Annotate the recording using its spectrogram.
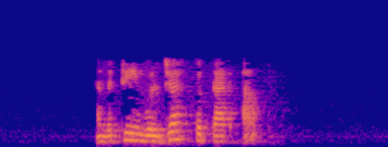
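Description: A woman speaks briefly and calmly into a microphone.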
